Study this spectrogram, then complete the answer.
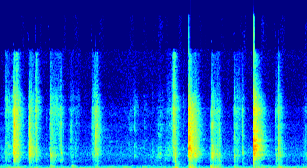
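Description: Playing cards being shuffled in a tarot reading, giving a run of quick, crisp riffling bursts and snaps at close range with short pauses between, no talking.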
